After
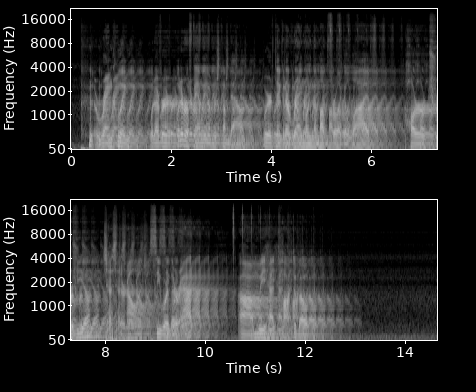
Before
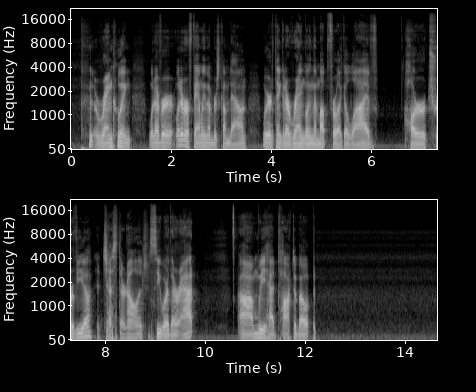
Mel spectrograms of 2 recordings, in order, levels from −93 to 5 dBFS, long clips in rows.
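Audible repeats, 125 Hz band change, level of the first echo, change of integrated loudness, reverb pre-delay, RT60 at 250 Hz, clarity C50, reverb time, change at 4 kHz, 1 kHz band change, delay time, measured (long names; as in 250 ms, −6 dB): 6, −1.5 dB, −6.5 dB, −2.0 dB, no reverb audible, no reverb audible, no reverb audible, no reverb audible, −3.5 dB, −1.5 dB, 181 ms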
